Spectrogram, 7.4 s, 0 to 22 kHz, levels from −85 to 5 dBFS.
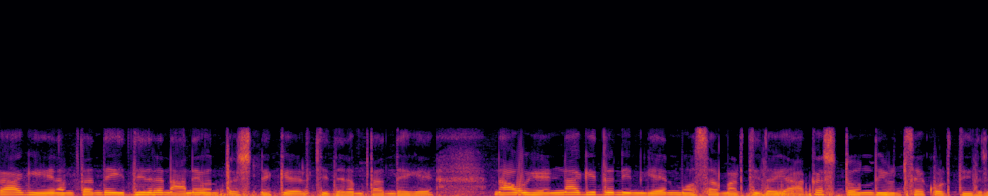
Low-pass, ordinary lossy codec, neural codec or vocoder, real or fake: none; none; none; real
